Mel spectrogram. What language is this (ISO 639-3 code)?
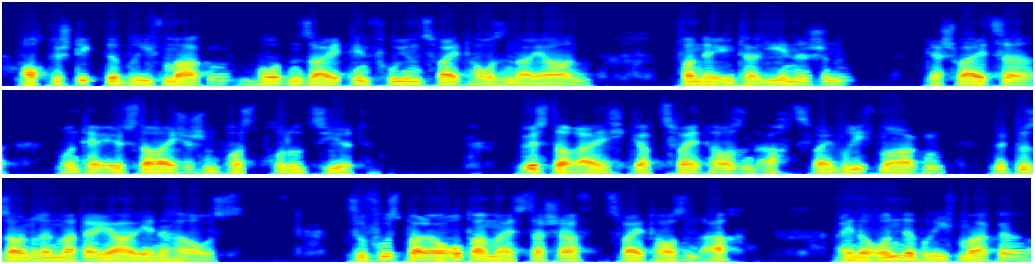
deu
